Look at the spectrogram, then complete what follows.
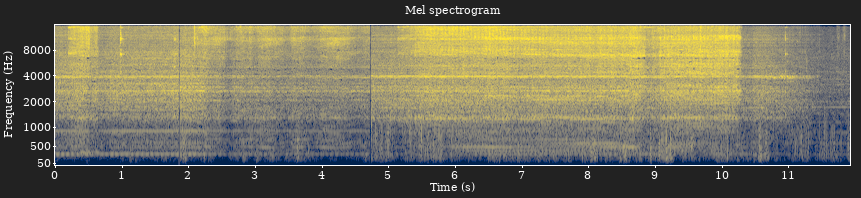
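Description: Small wood lathe running while a hand-held turning tool cuts into the spinning wooden blank, giving a steady hum under the hiss and scrape of wood being shaved off. The cutting grows louder about five seconds in and eases off after about ten seconds.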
